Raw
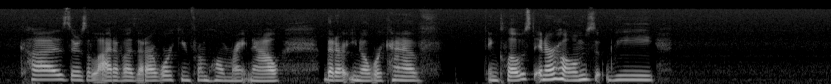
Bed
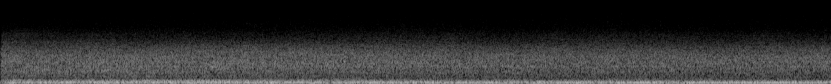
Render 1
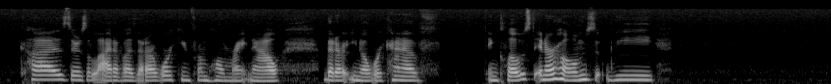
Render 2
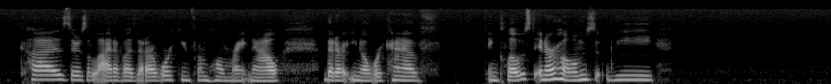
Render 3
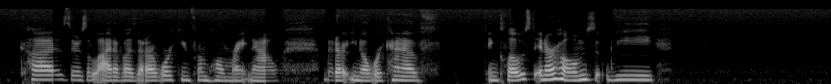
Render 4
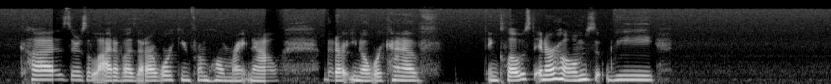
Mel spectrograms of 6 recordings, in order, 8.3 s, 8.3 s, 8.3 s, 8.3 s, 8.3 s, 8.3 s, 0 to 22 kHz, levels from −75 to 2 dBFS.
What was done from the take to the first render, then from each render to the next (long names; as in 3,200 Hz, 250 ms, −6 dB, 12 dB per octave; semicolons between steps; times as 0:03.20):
broadband denoise 6 dB, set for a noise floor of −49 dBFS
no processing that can be heard
0:00.53–0:00.98: fade in, from −16 dB; 0:02.65–0:03.36: downward compressor 4 to 1, threshold −38 dBFS; 0:05.11–0:06.13: low-pass filter 3,600 Hz 6 dB per octave
level +12 dB; brickwall limiter −1 dBFS, peak gain reduction 2.5 dB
